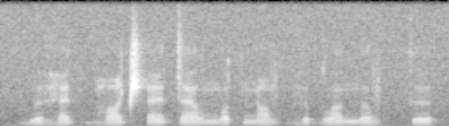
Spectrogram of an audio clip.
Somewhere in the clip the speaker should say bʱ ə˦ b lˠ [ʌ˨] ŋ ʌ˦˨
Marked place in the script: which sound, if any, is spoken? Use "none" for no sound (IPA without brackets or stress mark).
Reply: ʌ˨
